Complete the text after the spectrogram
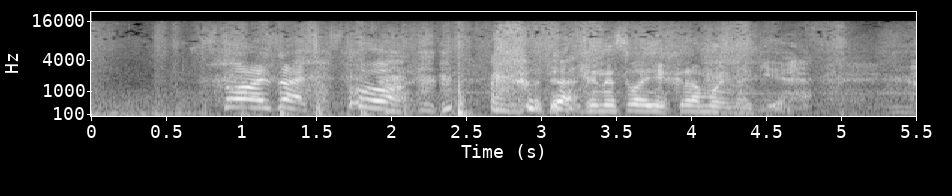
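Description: An elderly man shouts out in strain, close by.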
